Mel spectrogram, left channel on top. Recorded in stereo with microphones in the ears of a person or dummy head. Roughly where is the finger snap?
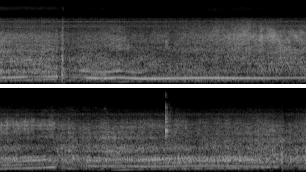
Right.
